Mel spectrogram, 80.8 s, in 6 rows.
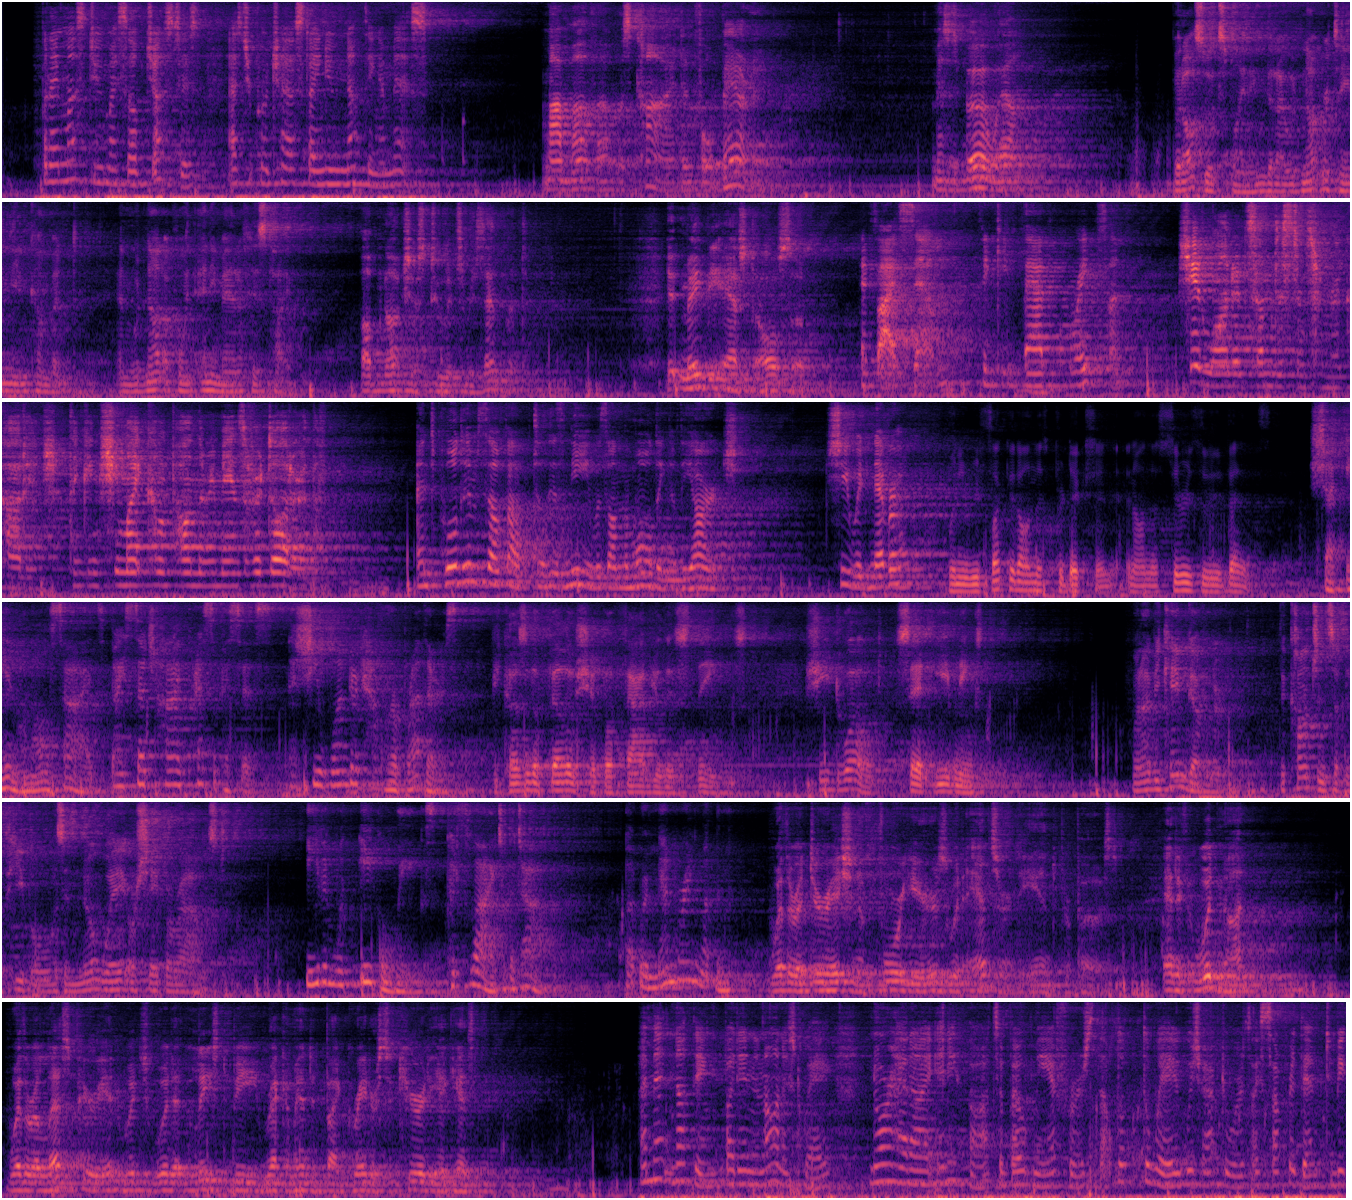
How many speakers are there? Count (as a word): ten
